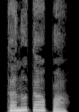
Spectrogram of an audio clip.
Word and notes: ತನುತಾಪ: kannada

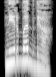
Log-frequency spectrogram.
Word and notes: ನಿರ್ಬದ್ಧ: kannada

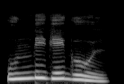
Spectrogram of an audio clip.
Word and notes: ಉಂಡಿಗೆಗೋಲ್: uṇḍigegōl

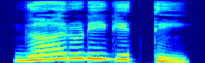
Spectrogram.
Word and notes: ಗಾರುಡಿಗಿತ್ತಿ: gāruḍigitti

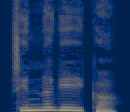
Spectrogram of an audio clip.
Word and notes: ಚಿನ್ನಗೆಯ್ಕ: kannada

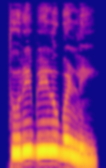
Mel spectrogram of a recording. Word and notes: ತುರಿಬೀಳುಬಳ್ಳಿ: turibīḷubaḷḷi

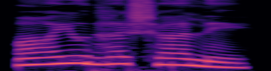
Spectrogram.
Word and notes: ಆಯುಧಶಾಲೆ: kannada

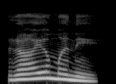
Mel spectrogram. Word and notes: ರಾಯಮನೆ: Kannada

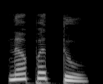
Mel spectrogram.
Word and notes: ನಪತ್ತು: napattu

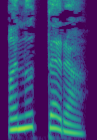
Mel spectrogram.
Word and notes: ಅನುತ್ತರ: anuttara

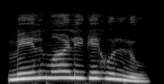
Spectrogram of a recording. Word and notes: ಮೇಲ್ಮಾಳಿಗೆಹುಲ್ಲು: mēlmāḷige hullu

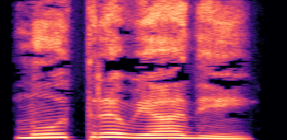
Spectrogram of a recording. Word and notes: ಮೂತ್ರವ್ಯಾಧಿ: kannada

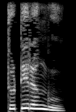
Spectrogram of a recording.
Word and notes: ತುಟಿರಂಗು: Kannada

